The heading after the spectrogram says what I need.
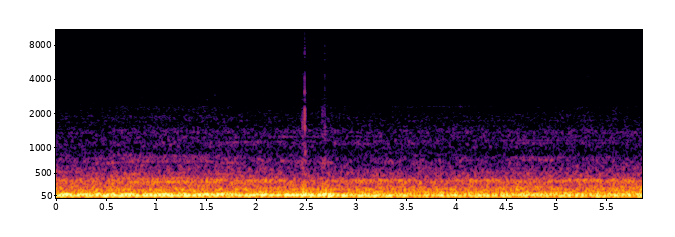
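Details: BMW E36 with 220k miles, driving; heavy throbbing low rumble swelling and fading from a bad driveshaft center support bearing, noise gone after replacement.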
